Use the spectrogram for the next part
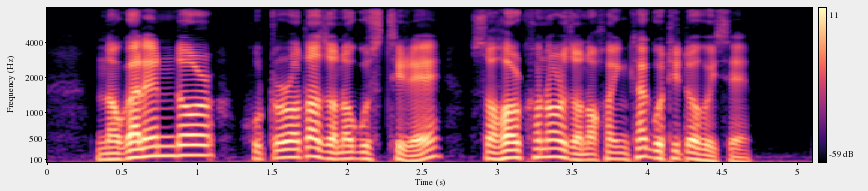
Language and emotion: Assamese, neutral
